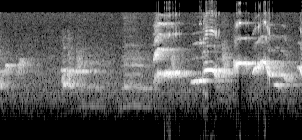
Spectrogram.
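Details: 'Ngobra' song of an Oriental magpie-robin used to lure and tutor birds: softer wavering whistles first, then a loud burst of rapid warbled, slurred high notes with overtones, lasting to the end.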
